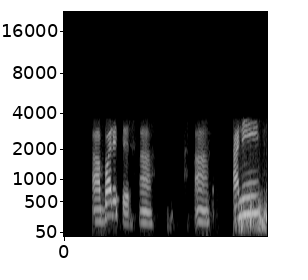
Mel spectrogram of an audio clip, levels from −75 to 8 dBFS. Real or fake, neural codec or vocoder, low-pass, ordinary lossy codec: real; none; 3.6 kHz; none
